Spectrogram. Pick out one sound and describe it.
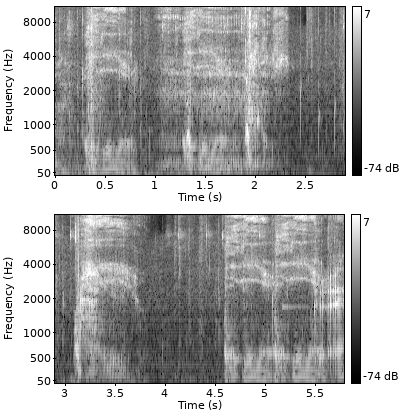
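A zombie groans and grunts low.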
